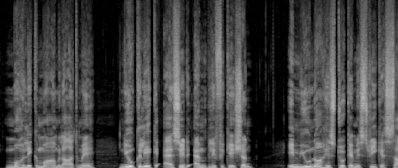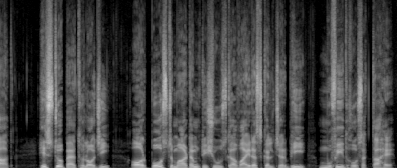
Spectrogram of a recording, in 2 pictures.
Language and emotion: Urdu, neutral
